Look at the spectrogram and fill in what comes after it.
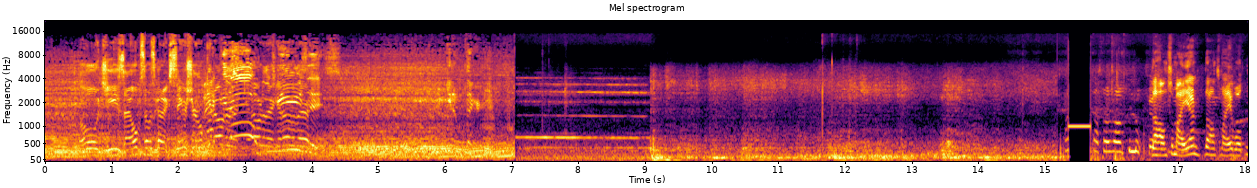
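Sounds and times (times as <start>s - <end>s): low rumble with noise: 8.6s - 16.4s
short pure beep: 15.3s - 15.8s.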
